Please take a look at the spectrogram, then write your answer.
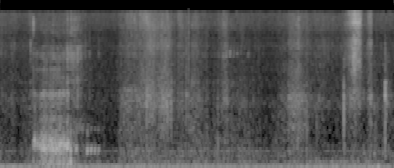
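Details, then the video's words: Knives the cat waking up gives one brief, nasal, mid-pitched chirp-like sound, then quiet breathing with faint rustles against a low steady hum. "Knives the cat snores and wakes up"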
